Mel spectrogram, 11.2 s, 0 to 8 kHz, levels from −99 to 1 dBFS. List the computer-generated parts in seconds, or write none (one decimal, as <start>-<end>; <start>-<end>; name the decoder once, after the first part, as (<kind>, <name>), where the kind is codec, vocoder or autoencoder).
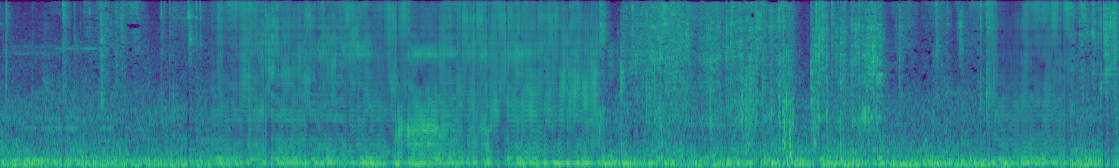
2.1-6.0 (vocoder, BigVGAN v2); 9.9-10.7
